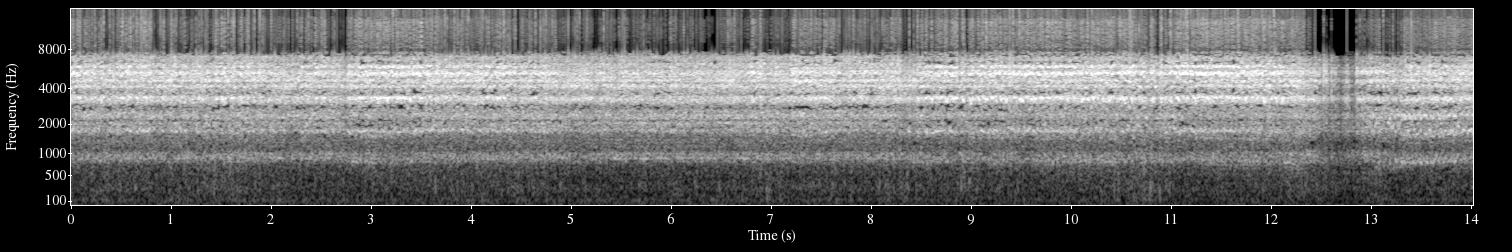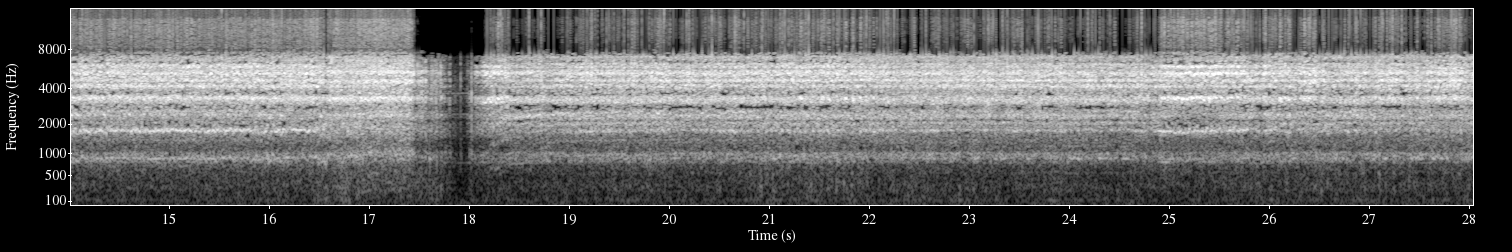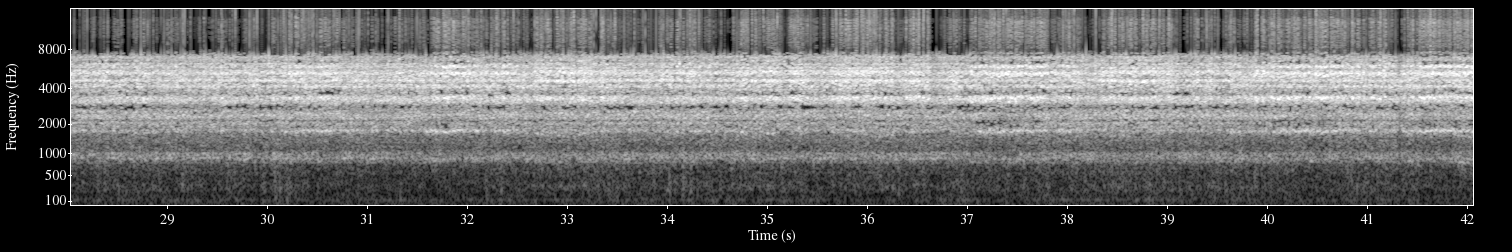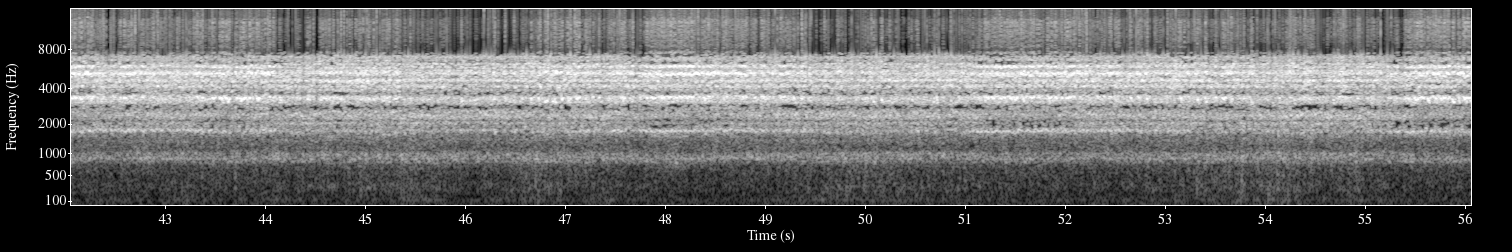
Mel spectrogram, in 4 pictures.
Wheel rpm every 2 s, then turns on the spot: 230, 230, 230, 230, 220, 210, 120, 210, 150, 180, 240, 230, 230, 230, 230, 230, 230, 230, 220, 220, 220, 220, 220, 230, 230, 230, 230, 220.
none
